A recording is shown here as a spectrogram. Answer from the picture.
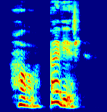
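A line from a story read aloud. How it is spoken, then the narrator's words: Throaty male laugh. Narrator (Russian): рассмеялся мужчина гортанно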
